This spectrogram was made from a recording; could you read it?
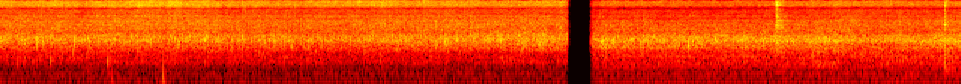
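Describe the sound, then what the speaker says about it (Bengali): Stuffed pointed gourds fry in a little oil in a pan, giving a continuous close hiss and crackle with a few pops and a brief silent gap midway. "অল্প তেলে আগে থেকে ভেজে নেবে"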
